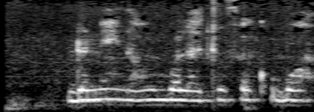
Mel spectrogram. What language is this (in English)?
Swahili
